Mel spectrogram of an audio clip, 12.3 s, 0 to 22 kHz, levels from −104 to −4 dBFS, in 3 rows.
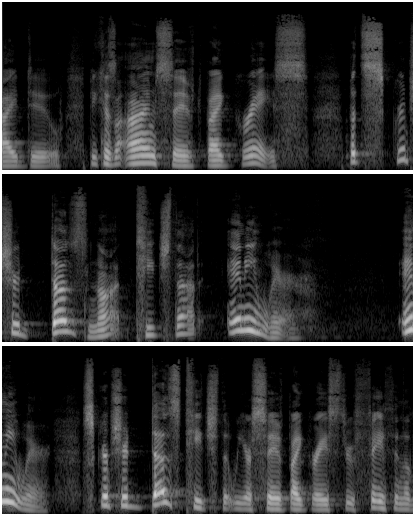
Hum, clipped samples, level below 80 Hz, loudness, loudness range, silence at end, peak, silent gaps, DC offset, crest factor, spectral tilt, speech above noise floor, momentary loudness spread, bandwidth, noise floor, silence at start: none; under 0.1%; under -90 dBFS; -41 LUFS; 5 LU; 0 s; -20 dBFS; none; under 0.1%; 22 dB; -5 dB/octave; 46 dB; 18 LU; 16 kHz; -87 dBFS; 0 s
